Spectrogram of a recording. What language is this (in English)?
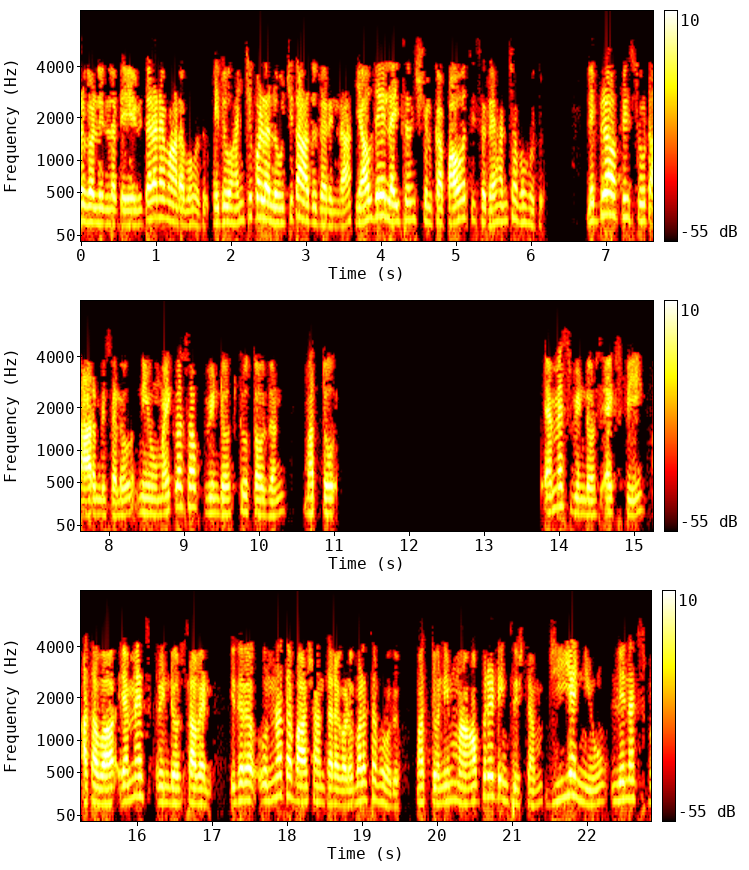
Telugu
